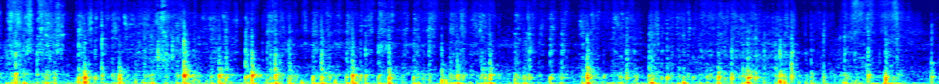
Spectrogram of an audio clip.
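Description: A medium-size black printed cardboard box for a Yeti microphone, held in the hands, is tapped and scratched with fingertips and nails. Quick, irregular, dull taps with short scratchy patter sit mostly in the low and low-mid range and die away almost at once.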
